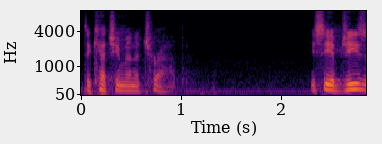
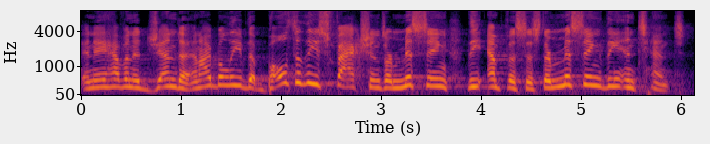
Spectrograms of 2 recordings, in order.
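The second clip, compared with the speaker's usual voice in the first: preaching at full force; 5 semitones higher, 5 dB louder than usual. Acted. Preacher presses on the factions.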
